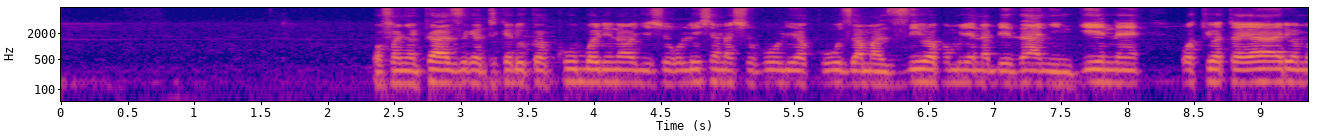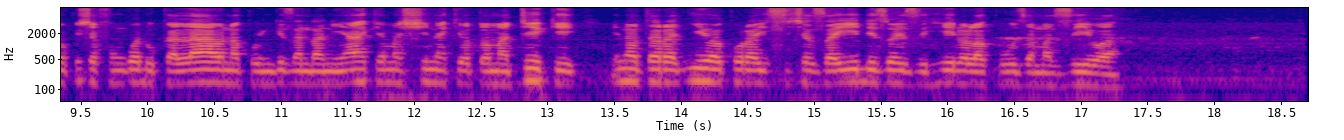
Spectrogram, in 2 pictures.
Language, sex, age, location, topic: Swahili, male, 25-35, Dar es Salaam, finance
